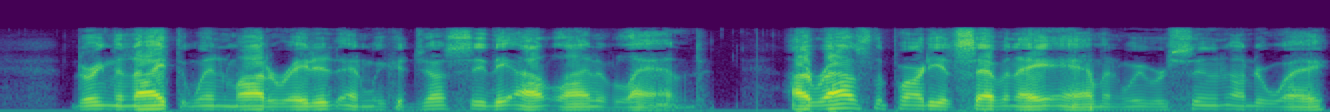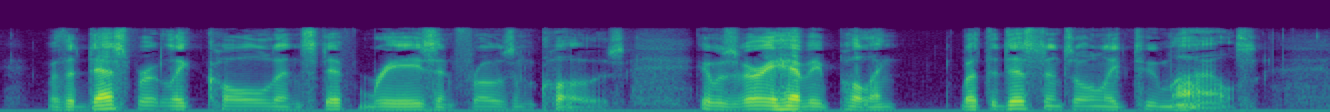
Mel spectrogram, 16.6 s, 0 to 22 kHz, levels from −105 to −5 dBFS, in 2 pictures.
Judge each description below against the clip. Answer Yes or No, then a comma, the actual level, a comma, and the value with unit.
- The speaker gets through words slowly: No, average, 175 wpm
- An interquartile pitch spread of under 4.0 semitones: Yes, narrow, 2.5 semitones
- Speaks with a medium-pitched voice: No, low, 110 Hz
